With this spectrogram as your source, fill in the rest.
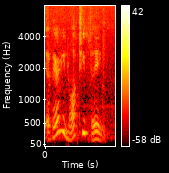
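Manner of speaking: clumsy, bad, put-on English accent. Saying a phrase as friends in England would: bad English accent. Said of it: "That was my English accent. I know it sucked".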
